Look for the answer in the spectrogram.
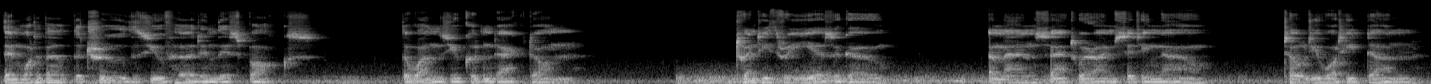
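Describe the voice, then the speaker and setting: A man's voice: echoey room, background noise, exaggerated voice. An actor playing a courteous, uncanny male penitent who probes a priest's old sins in an audio drama. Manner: slow, silky, mocking, very deep. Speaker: mysterious penitent.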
